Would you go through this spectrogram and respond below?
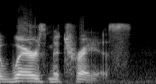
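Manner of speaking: very stern, hard, severe tone. Role-playing their character questioning the halfling, in a very stern voice. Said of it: "In like a very stern voice".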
